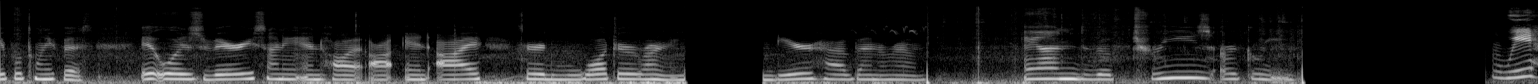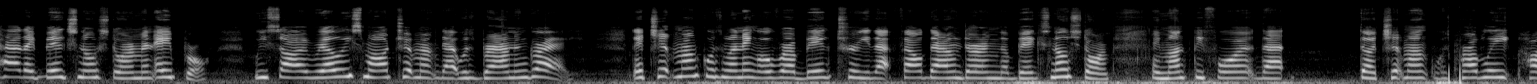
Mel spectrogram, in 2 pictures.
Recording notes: on May 9th we sat under a spruce tree together behind their school where I recorded them sharing their writing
